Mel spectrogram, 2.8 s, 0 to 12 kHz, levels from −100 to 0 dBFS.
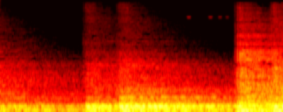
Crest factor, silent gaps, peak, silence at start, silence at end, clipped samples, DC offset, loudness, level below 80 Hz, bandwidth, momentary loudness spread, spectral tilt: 16 dB; none; -6 dBFS; 0 s; 0 s; under 0.1%; under 0.1%; -22 LUFS; -30 dBFS; 4.2 kHz; 13 LU; -11 dB/octave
